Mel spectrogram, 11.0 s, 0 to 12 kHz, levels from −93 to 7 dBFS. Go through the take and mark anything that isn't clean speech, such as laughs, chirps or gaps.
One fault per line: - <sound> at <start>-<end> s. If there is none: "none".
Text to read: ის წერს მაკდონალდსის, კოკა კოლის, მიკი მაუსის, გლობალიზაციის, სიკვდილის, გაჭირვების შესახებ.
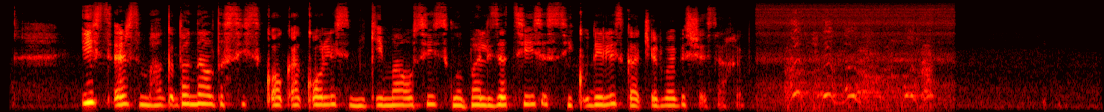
- bark at 7.8-9.4 s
